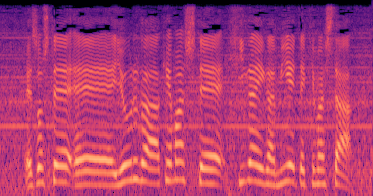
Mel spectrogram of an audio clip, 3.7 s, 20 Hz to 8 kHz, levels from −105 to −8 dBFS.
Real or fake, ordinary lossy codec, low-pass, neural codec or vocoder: real; none; 7.2 kHz; none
